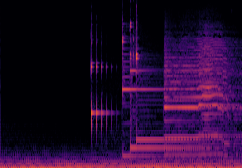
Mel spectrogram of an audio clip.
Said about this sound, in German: Dann pingen unsere Geräte. Alle gleichzeitig.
